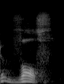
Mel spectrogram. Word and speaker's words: Wolf: And then we've got Vulf, which I think is the correct correct pronunciation for a German brand. Vulf, how's it spelled?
